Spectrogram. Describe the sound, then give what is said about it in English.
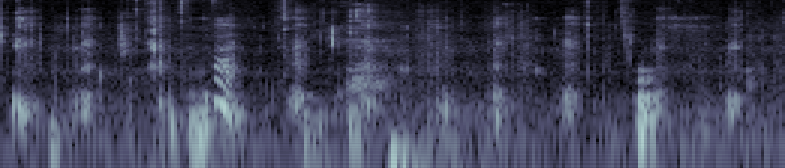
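Someone chews crisp seaweed snacks, a string of irregular dry crunches and crackles with a few sharper bites, fairly quiet throughout and with no talking. “We have salt and black pepper, sea salt and black pepper, and then we have the seaweed.”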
